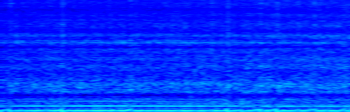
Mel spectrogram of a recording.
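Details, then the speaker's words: LuAZ slightly warmed, running only with snorkel closed, steadier but still missing; mostly steady idle skipping a beat now and then, slight fuel smell, owner suspects one spark plug not firing, cause unconfirmed. "хотя есть пропуски все равно. Ну, запах газа есть немножко. Ну, есть немножко запах газа. А свеча какая-то не работает."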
